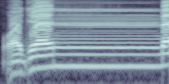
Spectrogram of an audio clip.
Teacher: Wa jannatin alfafa, nunnya jelas, maaf, nunnya dibaca dengan gunnah, tahan. Wa jannatin, tin jelaskan kasrahnya sempurna karena bertemu setelahnya hamzah. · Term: izhar halqi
